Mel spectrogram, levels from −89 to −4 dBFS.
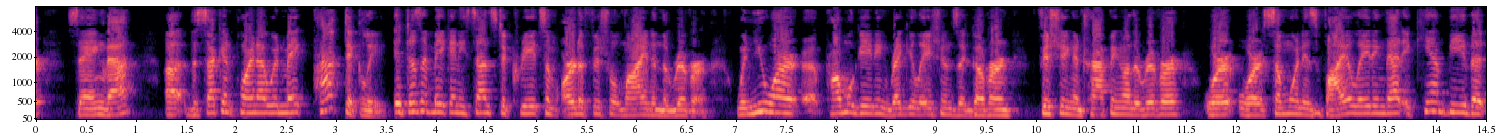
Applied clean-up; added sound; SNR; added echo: none; none; none; none.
